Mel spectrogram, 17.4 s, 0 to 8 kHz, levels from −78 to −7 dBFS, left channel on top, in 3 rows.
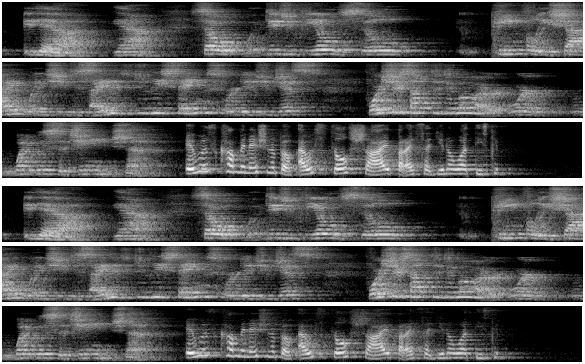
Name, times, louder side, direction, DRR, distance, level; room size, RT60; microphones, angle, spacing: voice 1, 0.2-0.8 1.1-4.0 4.5-4.6 4.9-13.2, equal, 10° left, -6 dB, 3.2 m, -26 dB
voice 2, 13.5-16.6, left 3 dB, 70° left, 14 dB, 0.8 m, -20 dB
15.5 x 14.0 x 5.7 m, 0.87 s
head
